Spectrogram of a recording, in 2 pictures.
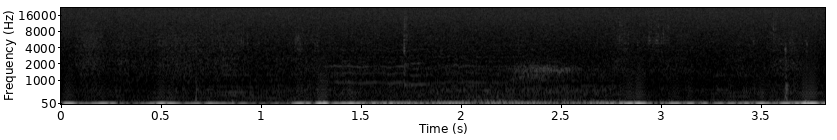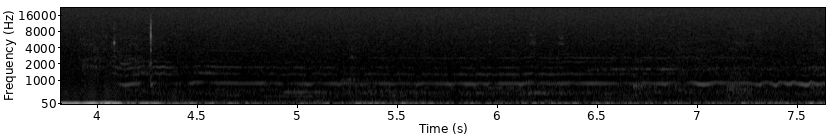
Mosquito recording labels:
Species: Culex pipiens complex; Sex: female; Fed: unfed; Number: one; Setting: cup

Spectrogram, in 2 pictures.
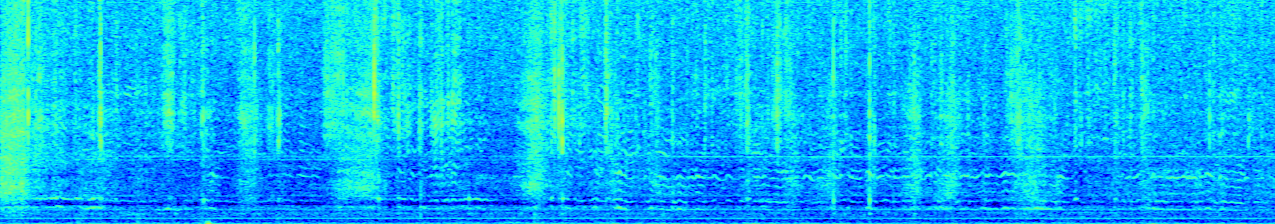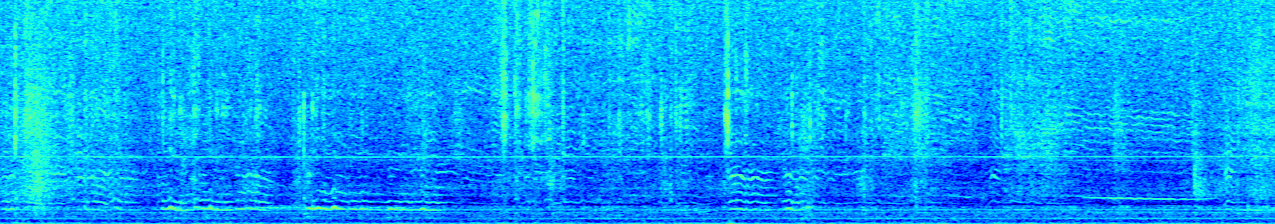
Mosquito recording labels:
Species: Anopheles maculipalpis; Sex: female; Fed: unfed; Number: one; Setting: cup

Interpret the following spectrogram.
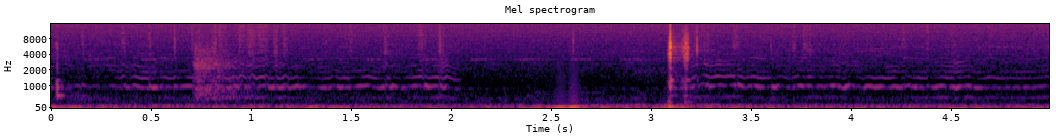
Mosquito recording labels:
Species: Anopheles gambiae s.l.; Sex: female; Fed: unfed; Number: one; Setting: cup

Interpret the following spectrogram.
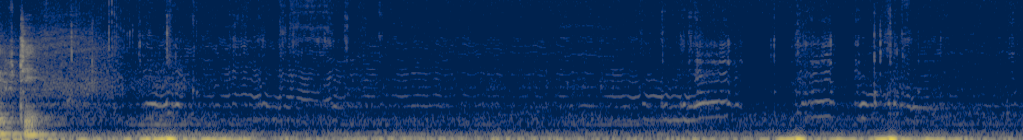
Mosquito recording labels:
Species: Anopheles arabiensis; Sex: female; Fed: unfed; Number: one; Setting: cup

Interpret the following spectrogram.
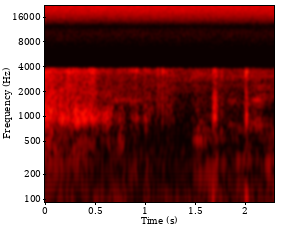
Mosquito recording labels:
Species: no mosquito; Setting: cup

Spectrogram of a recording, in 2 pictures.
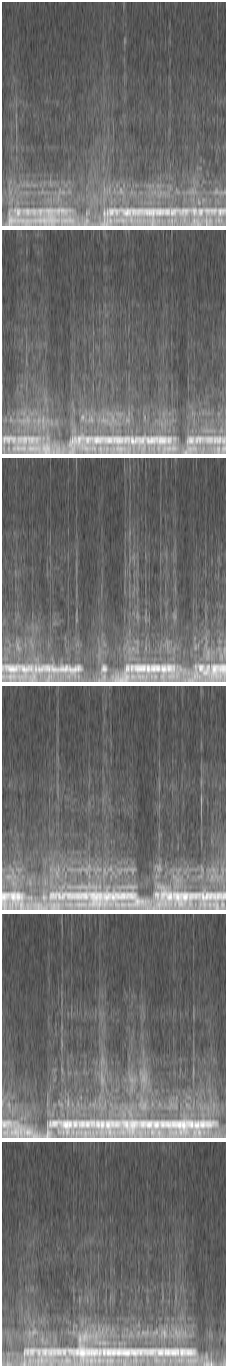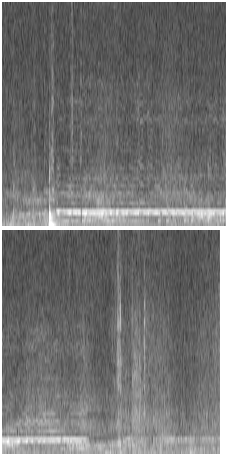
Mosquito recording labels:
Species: Anopheles arabiensis; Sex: female; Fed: unfed; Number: one; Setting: cup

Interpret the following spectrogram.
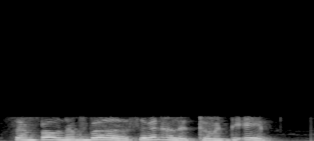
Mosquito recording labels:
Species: no mosquito; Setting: cup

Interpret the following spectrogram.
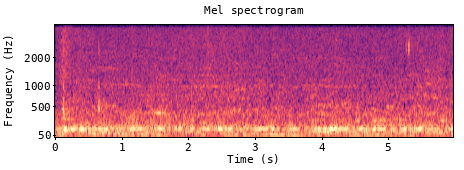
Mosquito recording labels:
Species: Anopheles gambiae s.s.; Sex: female; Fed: unfed; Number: one; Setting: insect culture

